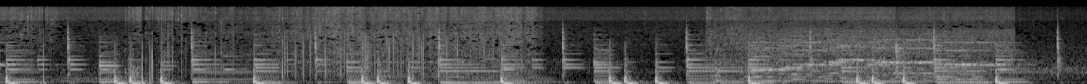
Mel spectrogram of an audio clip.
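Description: Food sizzling as it fries in oil in a stainless pot: chopped onion and garlic, then diced carrots and potatoes. Background music with a steady beat plays over it.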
